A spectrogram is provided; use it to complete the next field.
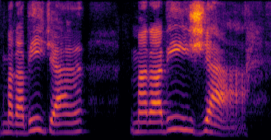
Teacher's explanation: And los porteños, the people from Buenos Aires, have a strong zh.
